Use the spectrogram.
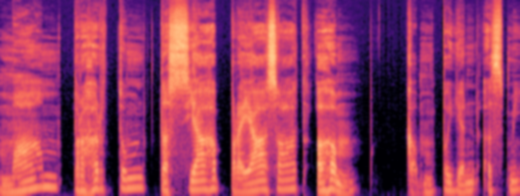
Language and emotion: Sanskrit, fearful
